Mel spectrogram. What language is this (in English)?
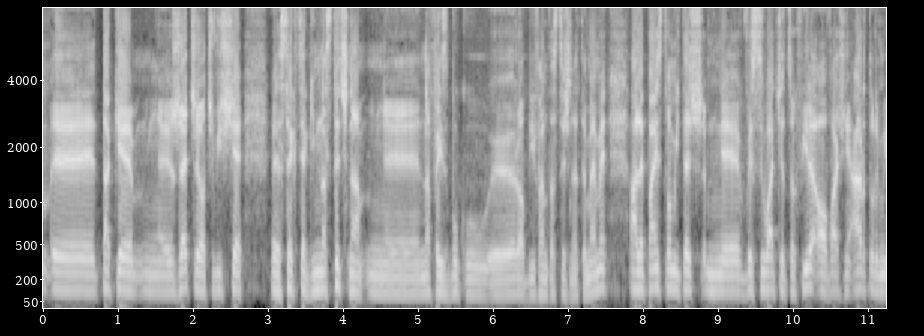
Polish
